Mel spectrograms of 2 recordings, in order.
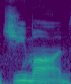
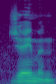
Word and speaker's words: Djimon: So we would always be calling him Djimon. So we'd be putting the emphasis on the first part. Yeah. It's actually J, like Djimon. Djimon. But when you're pronouncing it, it's almost like Damon.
